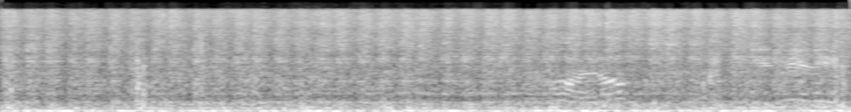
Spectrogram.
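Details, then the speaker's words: Steam locomotive Mad Bess, Ruislip Lido Railway, recorded in the loud cab climbing the bank with a lot of regulator open: deep, steady, even chuffing exhaust beat under load, nothing amiss. "can hear the exhaust on the engine. I'm trying to talk loud because it's quite loud in here. And we're climbing up."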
